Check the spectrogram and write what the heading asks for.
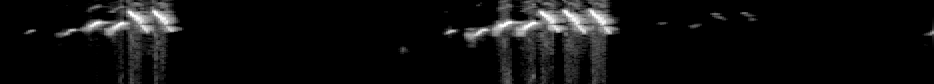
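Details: Distinctive song of a double-collared seedeater: two complete strophes about three seconds apart, each opening with soft whistles that build into loud, rapid, slurred whistled notes, with a brief note starting at the very end.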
